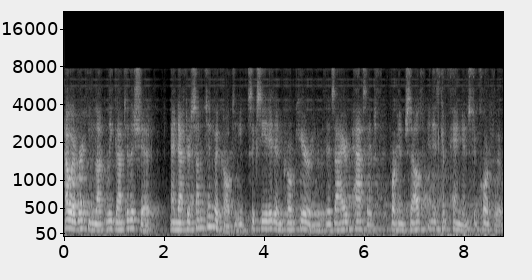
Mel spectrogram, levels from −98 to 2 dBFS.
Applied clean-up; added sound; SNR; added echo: neural separator model SepFormer DNS4.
